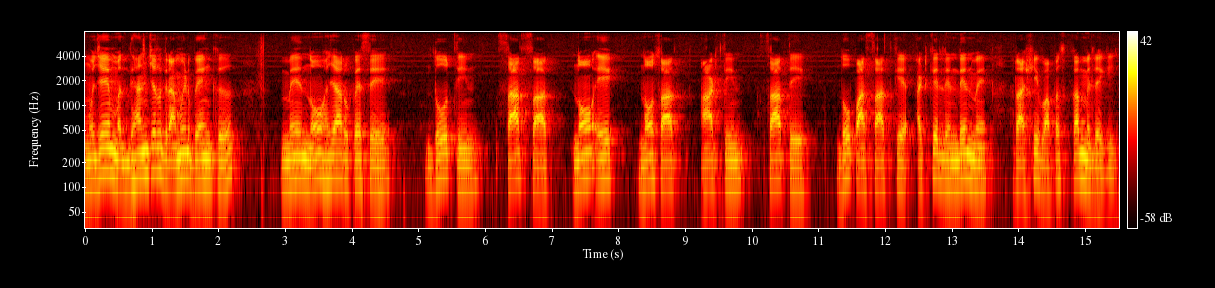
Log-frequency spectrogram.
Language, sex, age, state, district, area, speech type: Hindi, male, 60+, Madhya Pradesh, Betul, urban, read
